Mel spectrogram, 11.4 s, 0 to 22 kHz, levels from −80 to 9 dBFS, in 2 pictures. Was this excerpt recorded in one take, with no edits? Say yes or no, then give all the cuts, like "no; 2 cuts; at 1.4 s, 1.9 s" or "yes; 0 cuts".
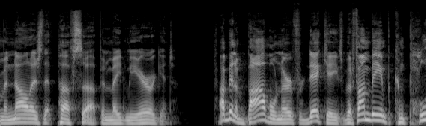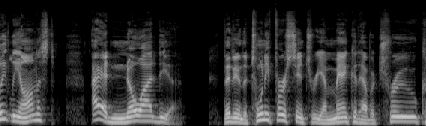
no; 1 cut; at 2.8 s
